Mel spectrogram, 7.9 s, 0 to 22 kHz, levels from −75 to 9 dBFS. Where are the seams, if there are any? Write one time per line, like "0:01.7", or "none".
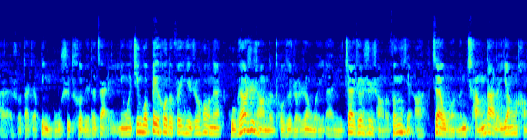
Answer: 0:03.4
0:06.4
